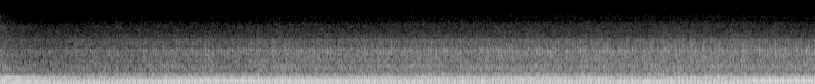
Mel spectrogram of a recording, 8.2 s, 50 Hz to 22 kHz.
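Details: BMW E60 M5 with S85 V10, on a test drive after new coil packs on cylinders 2 and 3 and an updated ionic module replacement for rough cold start and misfire: steady, even drone with no stumble; smoother, no longer rough.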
